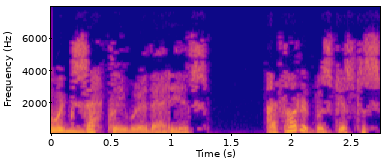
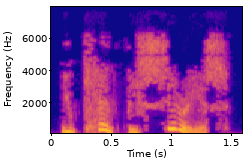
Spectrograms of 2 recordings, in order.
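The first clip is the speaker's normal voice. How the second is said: high, aghast cry of his name; shocked librarian, higher voice; shocked protest; 7 semitones higher than usual. Acted. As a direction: recoil at the idea in alarm. Caleb shocked at burglary plan.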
